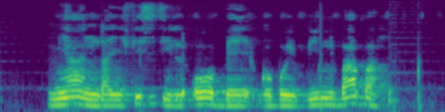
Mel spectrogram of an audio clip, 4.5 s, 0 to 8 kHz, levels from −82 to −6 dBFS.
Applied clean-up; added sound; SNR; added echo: neural separator model SepFormer DNS4.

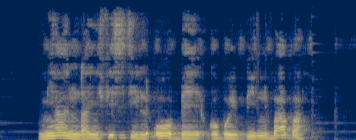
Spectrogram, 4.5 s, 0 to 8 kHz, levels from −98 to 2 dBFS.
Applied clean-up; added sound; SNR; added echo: neural mask model DeepFilterNet 3.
